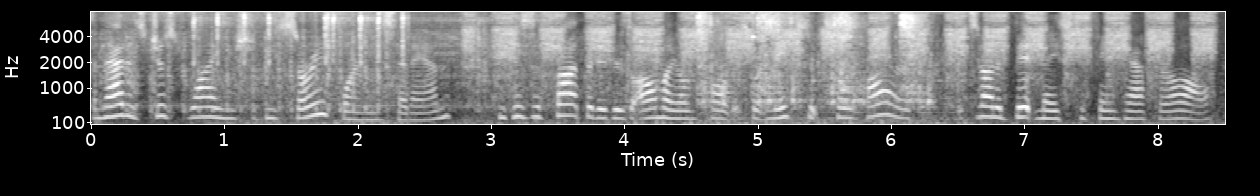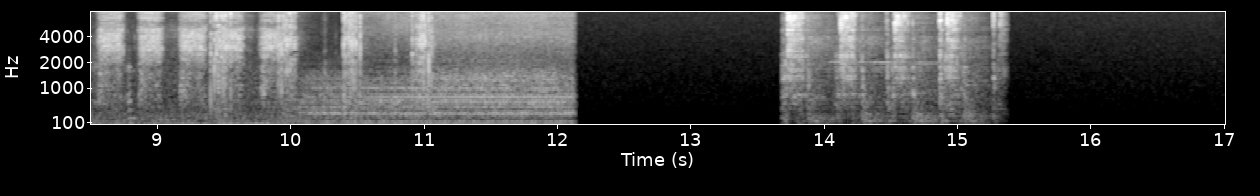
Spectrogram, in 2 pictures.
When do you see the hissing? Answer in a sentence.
The hissing can be heard from 2.8 to 12.2 s.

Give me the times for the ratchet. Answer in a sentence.
The ratchet can be heard from 0.7 to 2.4 s, from 4.5 to 6.3 s, from 9.4 to 11.2 s and from 13.7 to 15.4 s.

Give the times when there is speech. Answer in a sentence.
The speech can be heard from 0.0 to 8.4 s.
